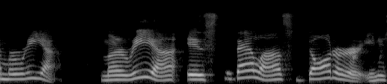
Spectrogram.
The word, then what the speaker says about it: Maria: Maria, kalau bahasa Inggrisnya pengucapannya Maria.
